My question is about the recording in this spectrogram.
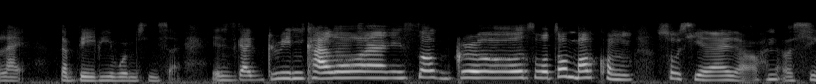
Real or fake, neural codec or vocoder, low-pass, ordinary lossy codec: fake; codec, 16 kHz, 0.8 kbps, ZipCodec; 7.2 kHz; Opus, 64 kbps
